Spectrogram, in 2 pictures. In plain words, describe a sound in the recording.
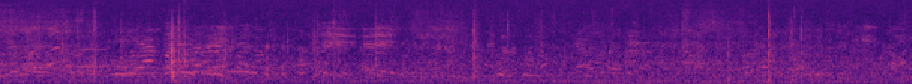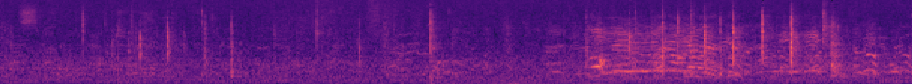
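Young players call out to each other across an open field.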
